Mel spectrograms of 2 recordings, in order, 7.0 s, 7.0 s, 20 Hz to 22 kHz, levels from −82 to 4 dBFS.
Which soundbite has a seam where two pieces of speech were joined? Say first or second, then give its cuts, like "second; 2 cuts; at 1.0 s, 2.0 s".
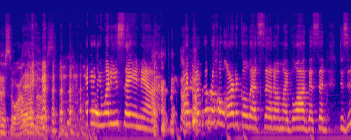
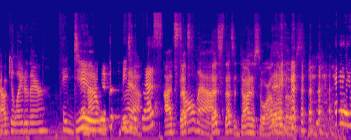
second; 2 cuts; at 1.1 s, 3.2 s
